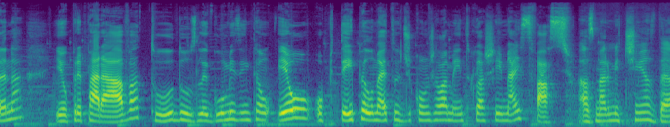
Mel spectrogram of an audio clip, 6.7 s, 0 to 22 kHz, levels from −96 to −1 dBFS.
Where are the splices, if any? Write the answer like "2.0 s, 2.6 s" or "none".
5.8 s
